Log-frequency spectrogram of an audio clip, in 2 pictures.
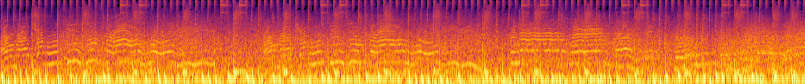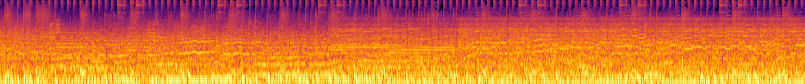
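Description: Rock band playing an instrumental passage with no vocals: heavy bass and a steady drum beat under wavering, bending guitar notes.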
